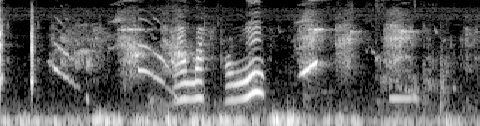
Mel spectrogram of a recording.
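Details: A pet green rose-ringed (ringneck) parakeet, a talking bird, chatters in quick, varied, speech-like phrases of rising and falling whistled syllables, with a low background rumble.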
